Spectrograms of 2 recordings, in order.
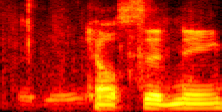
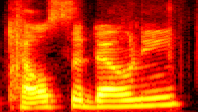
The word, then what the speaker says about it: chalcedony: Chalcedony. Chalcedony.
